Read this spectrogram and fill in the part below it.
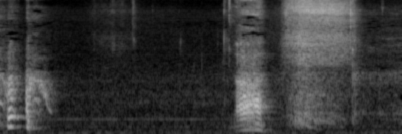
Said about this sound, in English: Well, yesterday I left work early because I was like coughing all over the place, looking nasty. I'm trying not to cough in front of you guys because it's so gross.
